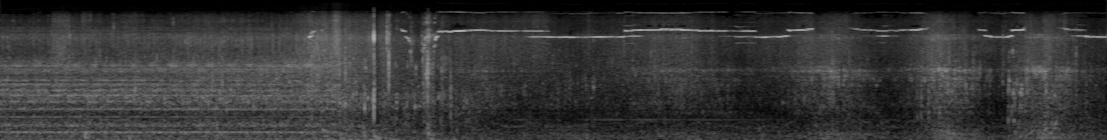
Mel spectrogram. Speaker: One question that you may have is, man, that thing is loud, because you hear the gears. It's gonna spook fish. Not really, because the sound is above the water.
